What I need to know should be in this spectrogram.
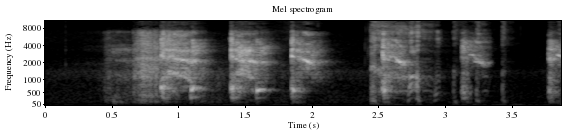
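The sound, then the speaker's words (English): Harsh coughing from a person with something caught in the throat: several loud, rough bursts in quick succession with short gaps, and no talk over them. “That's a legitimate cough.”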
